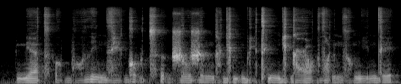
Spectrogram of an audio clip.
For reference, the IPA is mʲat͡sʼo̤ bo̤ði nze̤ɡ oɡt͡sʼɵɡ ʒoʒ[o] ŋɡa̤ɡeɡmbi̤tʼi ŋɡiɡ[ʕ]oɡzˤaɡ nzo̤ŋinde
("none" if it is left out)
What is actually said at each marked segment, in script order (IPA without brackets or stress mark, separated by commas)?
ɵ, ʕ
